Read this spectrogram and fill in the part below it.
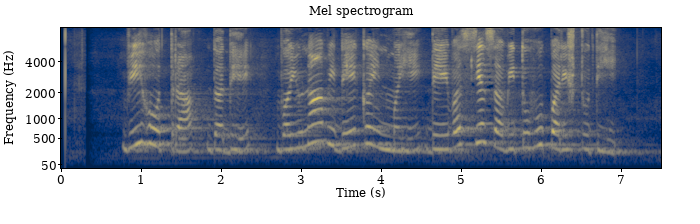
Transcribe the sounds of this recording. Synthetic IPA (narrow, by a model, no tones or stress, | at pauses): ʋiɦot̪ɾad̪əd̪ʱeʋəjunaʋid̪ʱekəjinməɦid̪eːʋəsjəsəʋit̪uɦupəɾiʂʈut̪iɦi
